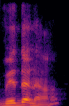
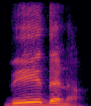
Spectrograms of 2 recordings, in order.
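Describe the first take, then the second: First: The first vowel is short. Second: The first vowel is long. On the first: The speaker calls it wrong. "Not Vedana" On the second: The speaker calls it right. "we pronounce it as a lone vowel"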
